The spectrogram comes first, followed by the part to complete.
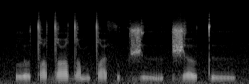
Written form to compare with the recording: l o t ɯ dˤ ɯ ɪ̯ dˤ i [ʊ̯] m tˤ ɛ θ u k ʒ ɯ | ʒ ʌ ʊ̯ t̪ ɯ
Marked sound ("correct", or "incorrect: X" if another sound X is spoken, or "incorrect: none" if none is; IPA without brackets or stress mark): incorrect: none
